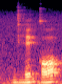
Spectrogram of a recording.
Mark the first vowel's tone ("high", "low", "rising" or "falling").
rising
